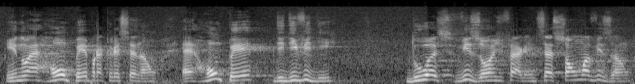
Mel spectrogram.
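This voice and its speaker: A man's voice: high-pitched, normal speed, bright, forceful tone. A male pastor with a Pernambuco Brazilian accent preaching a sermon in a church, chatty and full of rhetorical questions, acting out the voices he quotes. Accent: Pernambuco Brazilian Portuguese. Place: church sanctuary. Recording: echoey church hall, faint hiss.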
